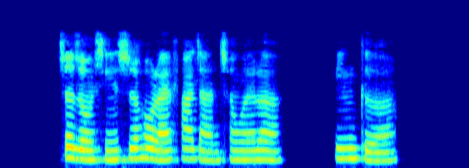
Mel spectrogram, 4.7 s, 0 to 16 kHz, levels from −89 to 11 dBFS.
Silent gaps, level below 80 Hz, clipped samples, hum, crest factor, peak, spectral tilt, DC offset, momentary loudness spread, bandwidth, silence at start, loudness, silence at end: 2.88-3.34 s; -76 dBFS; under 0.1%; none; 18 dB; -14 dBFS; -4.5 dB/octave; under 0.1%; 11 LU; 8 kHz; 0.6 s; -30 LUFS; 0.75 s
